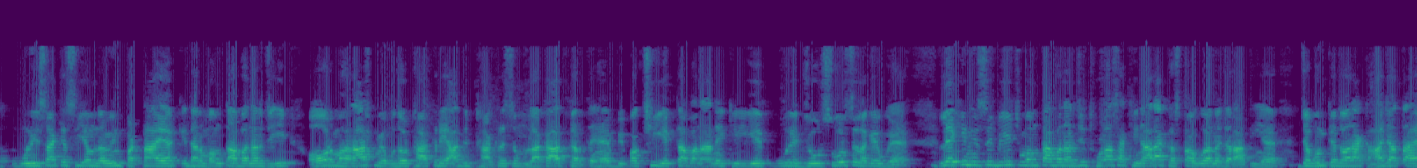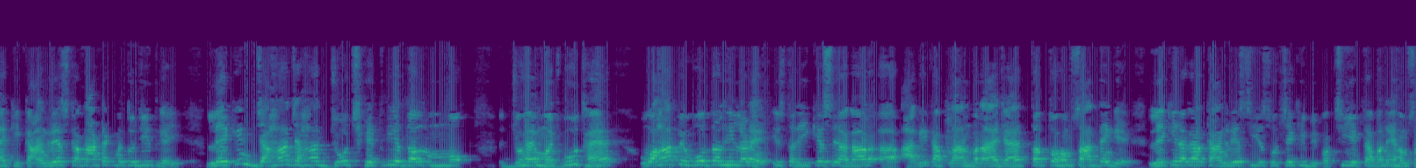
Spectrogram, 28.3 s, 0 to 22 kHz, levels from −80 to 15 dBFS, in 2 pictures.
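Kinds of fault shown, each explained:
Planar audio read as interleaved: Each block stores all left samples, then all right, but is read as alternating pairs. Every 23.22 ms block plays twice at double speed, which fits 1024-sample blocks. The whole clip sounds an octave high, with a 43.1 Hz flutter.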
